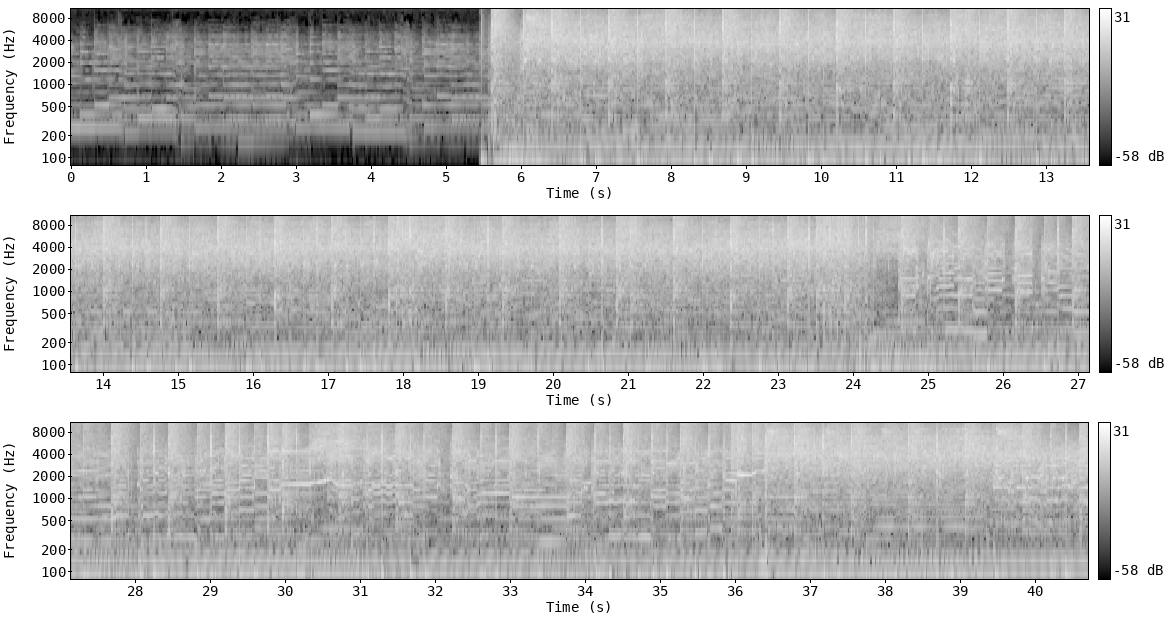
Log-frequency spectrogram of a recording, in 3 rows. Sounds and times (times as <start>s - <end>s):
Music: 0.0s - 40.7s.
